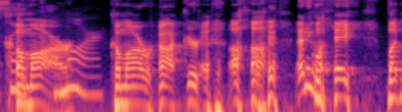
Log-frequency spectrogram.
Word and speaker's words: Kumar: the same thing I I went back to my old school pronunciation it's Kamar Kamar rocker uh anyway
